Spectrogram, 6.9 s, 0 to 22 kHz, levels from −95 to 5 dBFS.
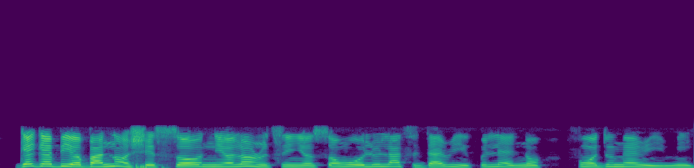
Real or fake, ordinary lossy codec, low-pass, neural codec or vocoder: real; none; 5.4 kHz; none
